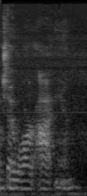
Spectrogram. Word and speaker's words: Thorin: I Yeah, thought you said I thought you Thorna said or something. T-H-O-R-I-N. Thorn. Oh, Thorin. Thorn. Yeah. like a thorn in a... Thorin. Okay, and the No, other one? the N is pronounced.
